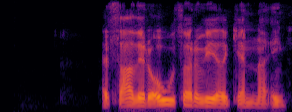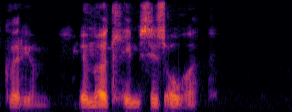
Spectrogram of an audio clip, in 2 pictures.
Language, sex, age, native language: Icelandic, male, 20-29, Icelandic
